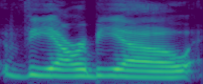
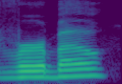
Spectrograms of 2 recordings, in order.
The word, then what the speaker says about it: Vrbo: And can I just say, this is a total aside, I've noticed that VRBO is now running ads and they want us to pronounce it Vrbo. I'm just not going to do that. – No. – That's not, no. It's not going to happen here. I've always called it VRBO.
